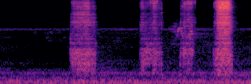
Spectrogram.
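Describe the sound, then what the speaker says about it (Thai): Cleaning spray is sprayed into the car key lock system of a Toyota Vigo in four short hissing bursts, close and fairly faint, with the last burst the sharpest. "ฉีดเข้าไปเลย"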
